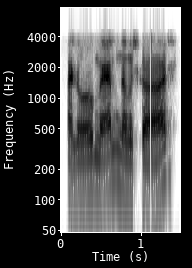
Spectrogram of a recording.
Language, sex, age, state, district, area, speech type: Dogri, male, 30-45, Jammu and Kashmir, Reasi, urban, conversation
